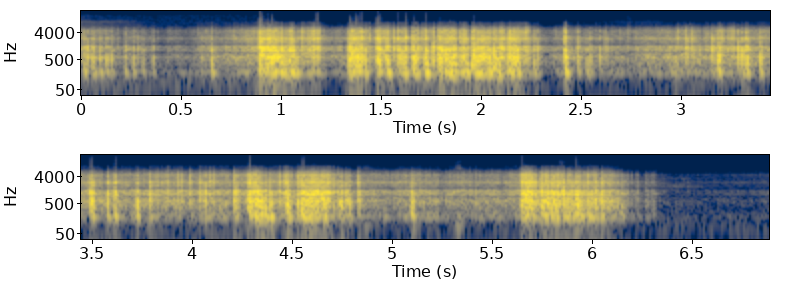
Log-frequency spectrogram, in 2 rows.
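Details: 1957 General Electric model 875 All-American Five tube radio; steady hiss with bursts of sharp crackling pops, then the station drops out almost completely, volume coming and going; silver mica disease, IF stage suspected.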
